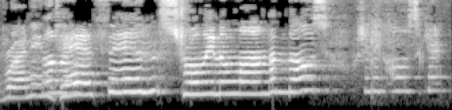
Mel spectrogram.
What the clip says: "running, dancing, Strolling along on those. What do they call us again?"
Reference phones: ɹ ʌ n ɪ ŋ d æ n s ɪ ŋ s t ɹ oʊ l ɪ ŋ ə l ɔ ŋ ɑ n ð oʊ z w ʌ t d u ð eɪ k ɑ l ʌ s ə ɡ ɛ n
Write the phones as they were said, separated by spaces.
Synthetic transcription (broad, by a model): ɹ ʌ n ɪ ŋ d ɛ s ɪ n s t ɹ oʊ l ɪ ŋ ə l ɔ ŋ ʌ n ð oʊ z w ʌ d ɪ ð eɪ k ɑ l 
